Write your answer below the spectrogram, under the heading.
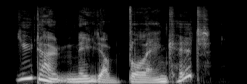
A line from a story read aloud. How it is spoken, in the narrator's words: laughed Rose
